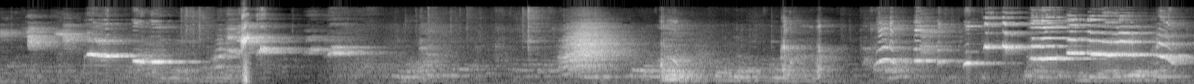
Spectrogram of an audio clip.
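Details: Talking African grey parrot mimicking human speech: a long, busy run of word-like bursts, whistled glides and falling tones, with a sharp click near the start and some kitchen-like clatter.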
